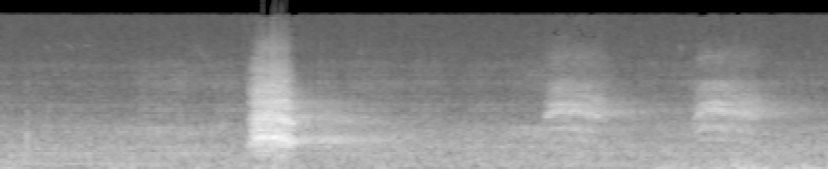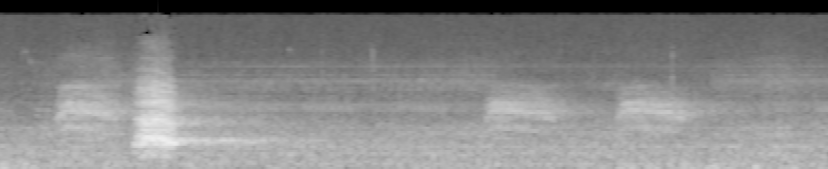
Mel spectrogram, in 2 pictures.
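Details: A roe deer barks in alarm: a series of coarse, abrupt barks at uneven intervals, two of them loud and the rest fainter, against constant low background noise.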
